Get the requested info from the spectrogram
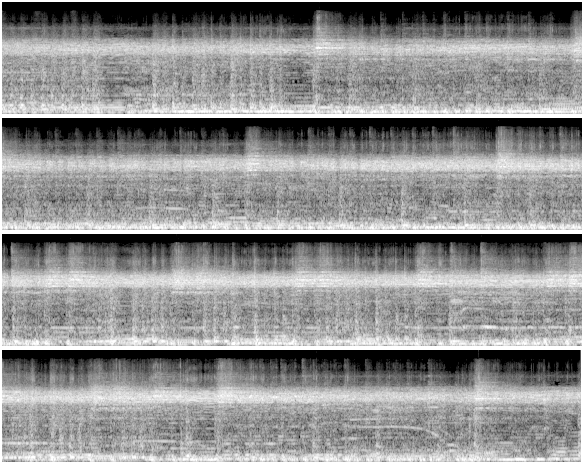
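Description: Heavy metal band playing an instrumental live and loud: distorted electric guitar over bass guitar and a drum kit, with a few bent, gliding guitar notes about two-thirds of the way through.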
